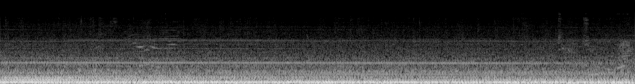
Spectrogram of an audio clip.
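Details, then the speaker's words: Bus with Allison V730 transmission at 65 mph after swapping synthetic fluid for motor oil, quieter than before: thin steady high whine over engine drone and road roar; transmission suspected, power steering or alternator also considered, source undetermined. "now this is quieter than before and the only thing that's changed is running motor oil in the instead of that synthetic let's get a little bit louder as we go faster"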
